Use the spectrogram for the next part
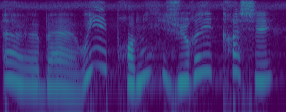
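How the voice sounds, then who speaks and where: A woman's voice: high-pitched, expressive, moderate pace, voice pushed up. A woman voicing a hesitant little girl. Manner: hesitant, pleading. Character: shy, clever little girl.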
